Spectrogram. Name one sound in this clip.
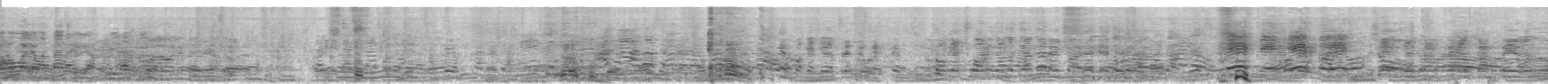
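A group of young men talk and shout with excitement outdoors.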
